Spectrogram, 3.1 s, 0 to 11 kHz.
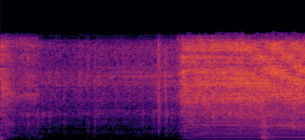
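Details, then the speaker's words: Cheddar Pintail live steam unit, tiny engine about 2 cc, ceramic burner, from a boat to restore, first test: fast, even high-pitched whirr and steady hiss after a quiet start; runs perfectly, maybe the engine could be tightened slightly. "peut-être qu'à deux bars tu pourras justic et de resserrer un tout petit peu mais voilà il marche nickel"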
